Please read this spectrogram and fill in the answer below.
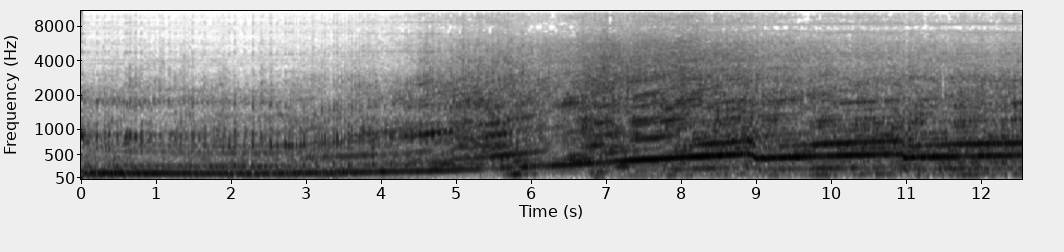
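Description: Sport motorcycle engine heard on board, held at low revs for the first few seconds, then accelerating hard with the revs climbing and two quick upshifts in the second half. Wind rush grows as speed builds.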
